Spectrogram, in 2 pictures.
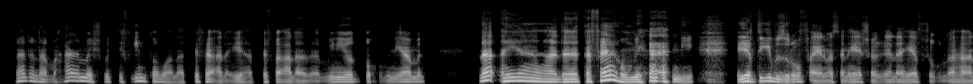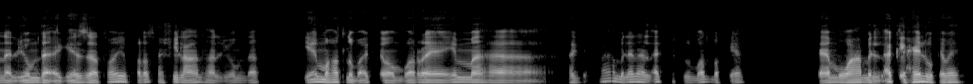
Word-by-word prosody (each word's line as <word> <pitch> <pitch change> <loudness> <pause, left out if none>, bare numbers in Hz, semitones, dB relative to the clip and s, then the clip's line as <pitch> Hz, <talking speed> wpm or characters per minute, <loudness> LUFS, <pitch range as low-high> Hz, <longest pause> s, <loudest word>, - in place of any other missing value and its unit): لا، 160 +3 -1
لا، 165 - -6
لا، 130 -5 -4
مح 105 +8 -15
مش 165 -9 -2
متفقين 115 +7 -6
طبعًا، 110 -7 -7
هاتفق 120 +7 -3
على 95 -3 -6
إيه؟! 95 0 -6
هاتفق 110 +4 -5
على 90 -6 -5
مين 105 +4 -5
يطبخ 110 -2 -3
ومين 100 +3 -10
يعمل. 110 0 -2 0.5
لأ، - - +8
هي 165 +3 +6 0.4
ده 120 0 +6
تفاهم 125 - +6
يعني. 110 -2 +3 0.4
هي 140 +3 +8
بتيجي 155 +4 +2
بظروفها 110 -4 +1
يعني 85 +1 0
مثلًا 95 0 -4
هي 110 +1 0
شغالة، 95 +1 -4
هي 100 +1 -2
في - - -23
شغلها، 90 +2 -5
أنا 90 -1 -1
اليوم 95 +4 -2
ده - - +2
أجازة، 95 +4 -1
طيب 120 +4 -3
خلاص 110 -1 -6
هاشيل 105 +2 -5
عنها 95 -1 -3
اليوم 90 +3 -13
ده. 95 +1 -8 0.4
يا 110 +2 -1
إما 115 -3 +1
هاطلب 100 -4 -2
أكل 95 0 -4
من 85 -1 -3
برا، 95 +4 0
يا 100 +1 0
إما 110 -1 0
ه 90 -4 -4 0.6
هاعمل 135 -4 -6
أنا 120 0 -2
الأكل 115 +3 -5 0.2
في 95 - -14
المطبخ 110 +6 -7
يعني. 105 +2 -9 0.7
تمام، 100 +2 +1
وأعمل 100 -1 +1
الأكل 85 - +1
حلو 115 -1 +4
كمان. 105 +2 -2
105 Hz, 190 wpm, -24 LUFS, 95-115 Hz, 0.7 s, لأ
